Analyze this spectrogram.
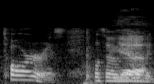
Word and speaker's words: Tartarus: broke out of Tartarus it's Taurus I played God of War I know it's pronounced Tartarus also a bit of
